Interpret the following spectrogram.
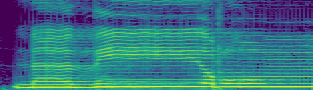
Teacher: Huruf ro dibaca secara tafkhim karena barisnya di atas yaitu dommah tanwin. Cara bacanya ro ditebalkan.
